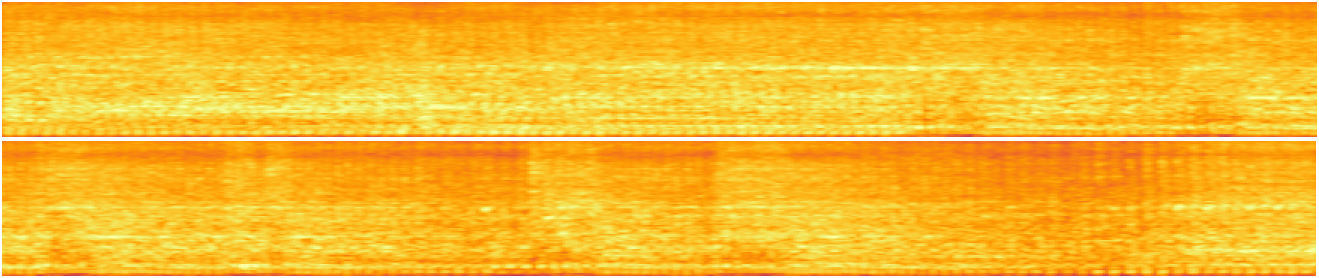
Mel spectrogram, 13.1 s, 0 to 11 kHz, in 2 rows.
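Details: 14.5 Briggs & Stratton single-cylinder lawn tractor after a no-start fix with a new fuel line, running with the air breather on; steady, even fast-idle putter without stumbling; normal idle, carburetor getting enough air.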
